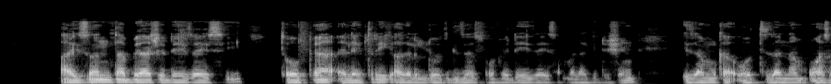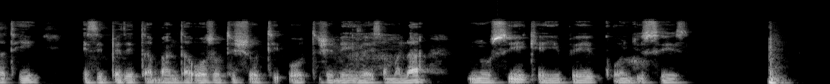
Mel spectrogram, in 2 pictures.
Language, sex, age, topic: Gamo, male, 18-24, government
